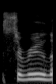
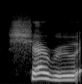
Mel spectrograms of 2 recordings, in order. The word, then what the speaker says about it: Sheru: And then, you know, the way they get the name Lion for the movie is Saru learns that all these years he had been mispronouncing his own name, which was actually Sheru, S-H-E-R-U, which means lion.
